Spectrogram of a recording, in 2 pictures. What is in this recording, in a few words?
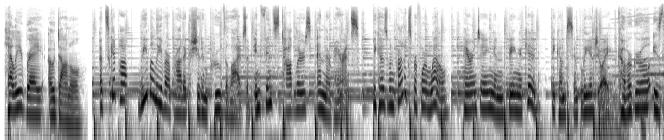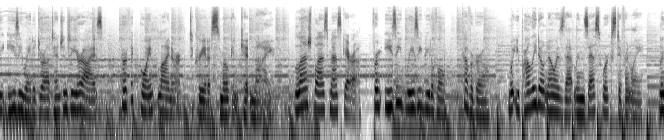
Commercial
